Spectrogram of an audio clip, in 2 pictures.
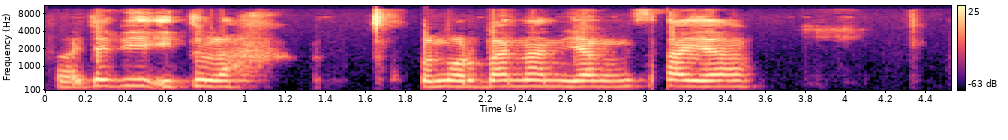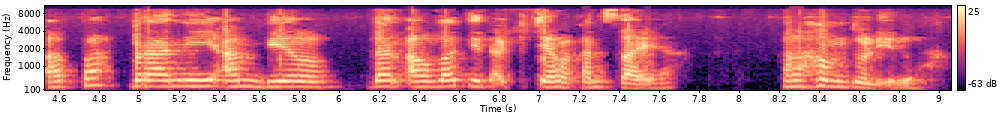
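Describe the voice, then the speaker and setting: Heartfelt woman with a high-set voice. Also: level tone, unhurried, pauses often, darkish tone, highs cut off. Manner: heartfelt and candid, with frequent fillers. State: emotional, close to tears at times. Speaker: forum panelist. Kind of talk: personal testimony at a religious forum.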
